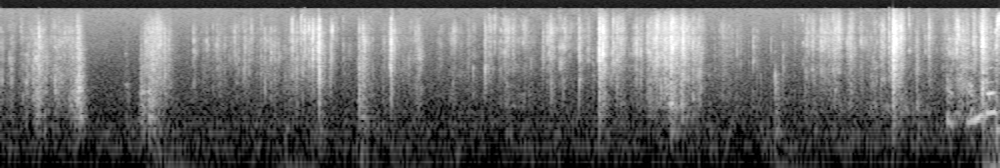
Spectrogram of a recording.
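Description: Plastic wrapping of trading-card packs crinkling and rustling in the hands, in irregular short bursts, as the packs are handled and opened.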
